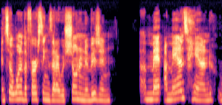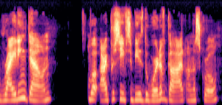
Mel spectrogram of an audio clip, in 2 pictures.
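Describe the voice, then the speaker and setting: A woman's voice: mid-range voice, fairly even intonation, normal speed. A middle-aged woman hosting a podcast and giving an earnest, emotional spiritual monologue, stretching out words for emphasis. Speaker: podcast host and spiritual guide.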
